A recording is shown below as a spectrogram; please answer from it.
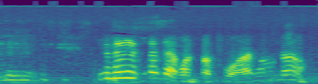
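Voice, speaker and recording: High, lively man calling in by phone. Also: moderate pace, a crowd in the background, rough recording. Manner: rambling, hesitant with restarts. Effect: phoning in over a cell phone. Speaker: calling-in co-host of another radio show. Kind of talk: casual radio call-in chat.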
